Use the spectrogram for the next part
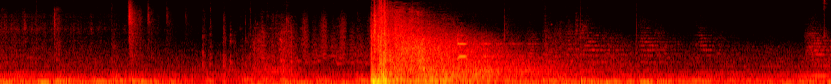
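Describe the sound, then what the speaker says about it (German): A heavy naval gun salvo booms once in the World of Warships video game as shells strike water, a sudden loud blast that rolls off into a long rumbling tail over steady background noise. "Deswegen gehen jetzt die Schüsse ins Wasser, die sonst noch getroffen hätten."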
